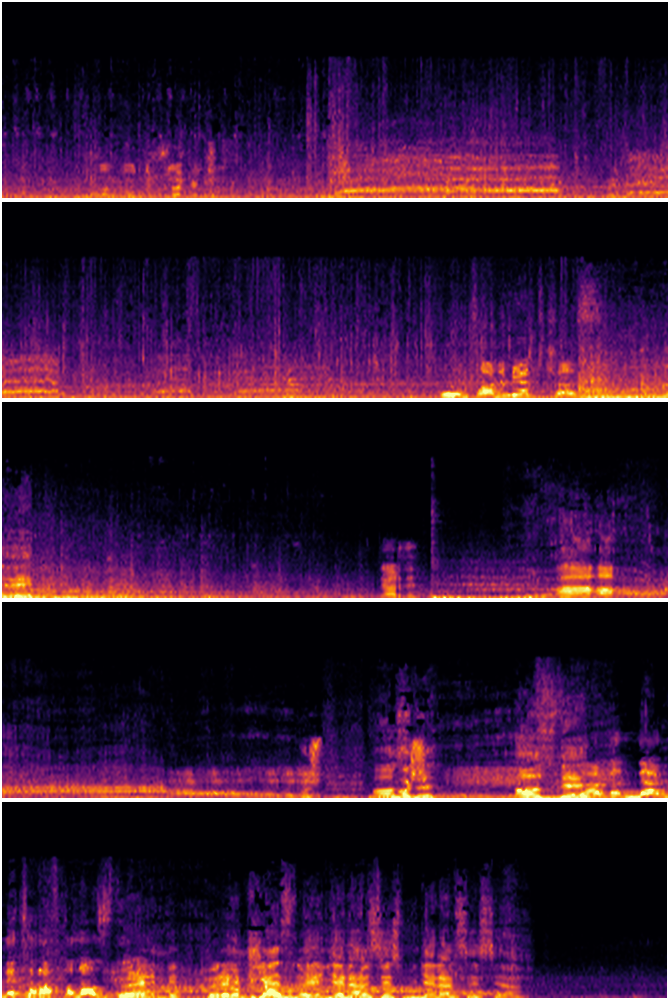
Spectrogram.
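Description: Young men talk and shout excitedly over microphones.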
